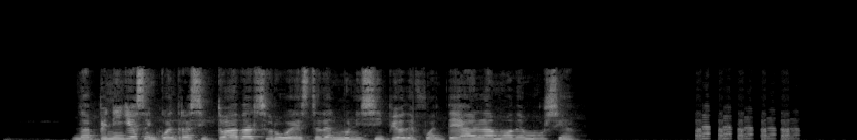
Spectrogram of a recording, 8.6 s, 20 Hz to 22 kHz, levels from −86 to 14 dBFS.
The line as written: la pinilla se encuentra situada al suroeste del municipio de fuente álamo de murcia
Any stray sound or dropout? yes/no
yes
